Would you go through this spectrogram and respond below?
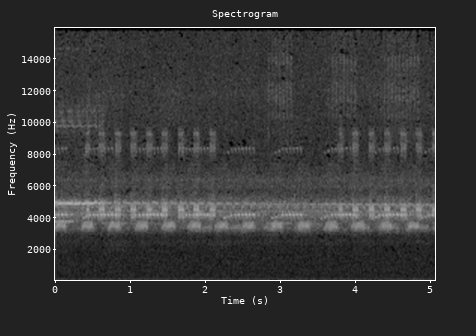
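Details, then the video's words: Grass insects singing on a deep autumn night in Changnyeong, South Gyeongsang, South Korea: a steady, high, shimmering trill from several overlapping callers, faintly pulsing, with a low constant hum beneath. "깊은밤 가을 풀벌레 소리"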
